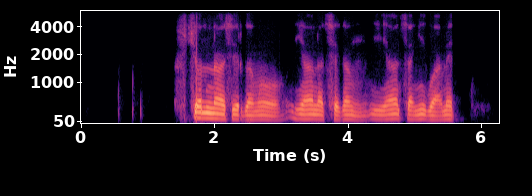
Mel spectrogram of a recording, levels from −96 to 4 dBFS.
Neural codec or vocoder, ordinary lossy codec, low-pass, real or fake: none; Opus, 24 kbps; 5.4 kHz; real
